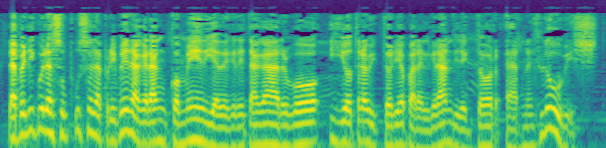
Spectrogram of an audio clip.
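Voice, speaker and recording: Male film show host, mid-pitched, reads summaries steadily. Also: fairly bright tone. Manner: measured, informative reading.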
